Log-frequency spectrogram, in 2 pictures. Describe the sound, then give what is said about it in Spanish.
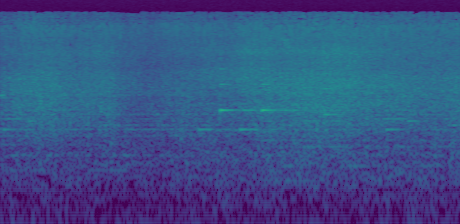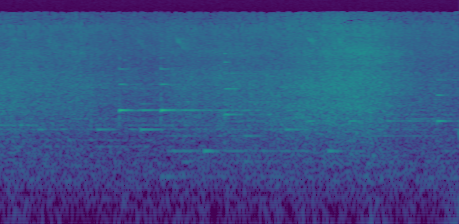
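Ocean waves wash onto the shore in slow, rolling swells, each surge building to a broad hiss and then receding. Steady surf with no voices. “darte un respiro,en la Orilla DEL MAR🌊🌊🌊”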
